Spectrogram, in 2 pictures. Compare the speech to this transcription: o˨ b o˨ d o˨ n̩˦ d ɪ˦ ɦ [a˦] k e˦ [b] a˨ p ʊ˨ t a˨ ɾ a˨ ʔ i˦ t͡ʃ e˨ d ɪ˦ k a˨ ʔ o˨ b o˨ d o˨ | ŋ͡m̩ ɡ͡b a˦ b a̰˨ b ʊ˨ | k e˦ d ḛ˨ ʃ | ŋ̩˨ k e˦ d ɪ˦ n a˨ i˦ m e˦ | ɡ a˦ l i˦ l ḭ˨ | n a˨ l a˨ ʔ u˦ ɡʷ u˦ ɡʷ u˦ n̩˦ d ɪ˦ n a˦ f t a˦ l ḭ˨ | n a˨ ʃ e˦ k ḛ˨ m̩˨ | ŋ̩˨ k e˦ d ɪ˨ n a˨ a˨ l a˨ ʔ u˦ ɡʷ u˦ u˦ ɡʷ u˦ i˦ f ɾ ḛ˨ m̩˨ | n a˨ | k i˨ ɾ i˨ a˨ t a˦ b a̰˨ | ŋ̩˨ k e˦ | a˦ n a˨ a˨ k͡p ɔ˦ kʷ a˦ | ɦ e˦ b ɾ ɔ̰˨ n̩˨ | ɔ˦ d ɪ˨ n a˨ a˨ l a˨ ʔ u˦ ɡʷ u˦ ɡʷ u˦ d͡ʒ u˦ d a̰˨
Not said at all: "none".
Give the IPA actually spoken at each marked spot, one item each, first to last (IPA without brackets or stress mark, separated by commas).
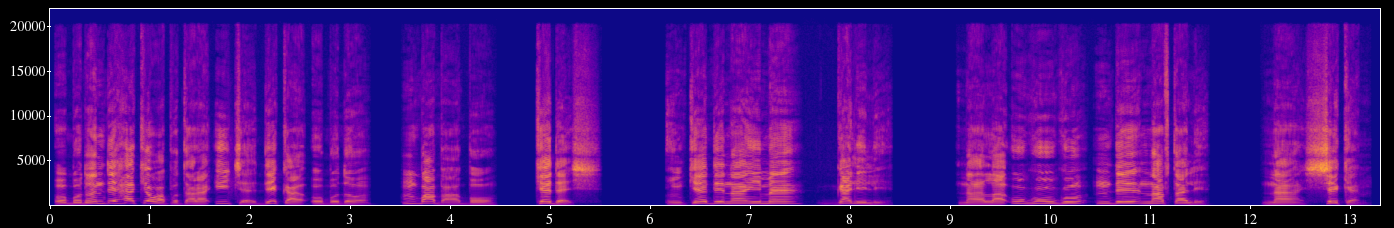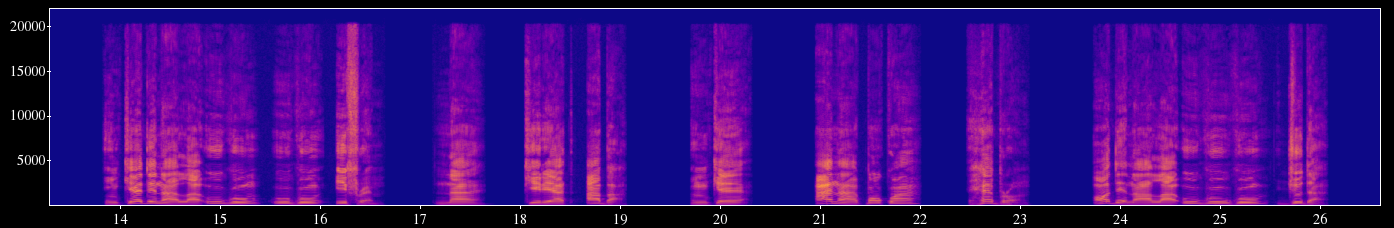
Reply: a˦, w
